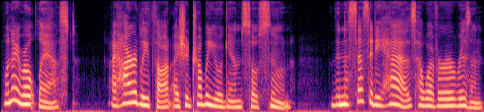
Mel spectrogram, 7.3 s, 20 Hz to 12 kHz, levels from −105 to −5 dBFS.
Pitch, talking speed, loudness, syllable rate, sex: 220 Hz, 155 wpm, -15 LUFS, 4.9 syllables/s, female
